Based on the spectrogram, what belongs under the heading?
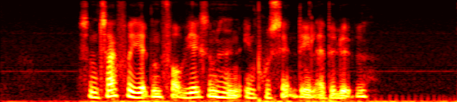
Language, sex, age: Danish, male, 35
